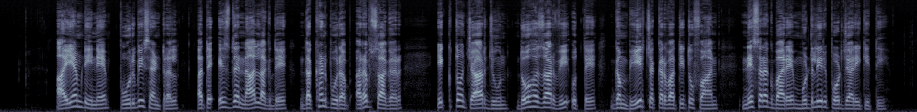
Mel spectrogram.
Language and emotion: Punjabi, neutral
